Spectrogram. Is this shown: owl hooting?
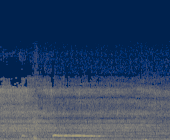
yes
